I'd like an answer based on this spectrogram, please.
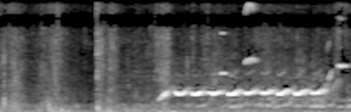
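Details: A large herd of guinea pigs answers a call with high, wavering whistled wheeks that pulse rapidly after a brief rustle.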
